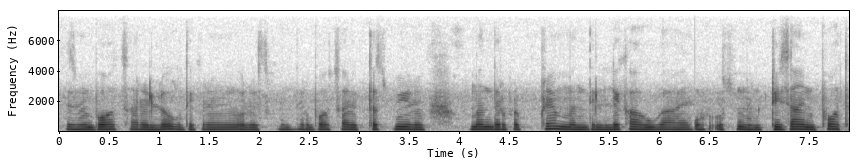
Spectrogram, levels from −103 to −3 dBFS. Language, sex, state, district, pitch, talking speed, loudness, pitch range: Hindi, male, Uttar Pradesh, Etah, 150 Hz, 165 wpm, -25 LUFS, 145-155 Hz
